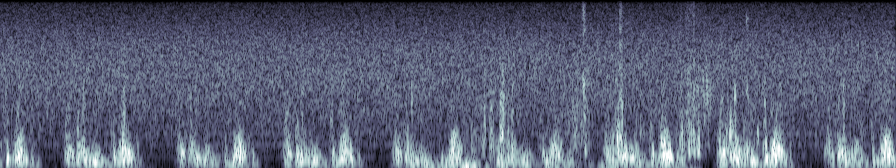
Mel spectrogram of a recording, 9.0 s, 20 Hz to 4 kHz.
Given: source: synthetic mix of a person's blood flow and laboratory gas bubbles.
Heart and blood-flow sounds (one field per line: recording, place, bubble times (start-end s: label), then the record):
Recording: Doppler ultrasound of blood flow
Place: precordium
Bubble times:
5.81-5.90 s: bubbles
6.14-6.29 s: bubbles
6.79-7.15 s: bubbles
7.46-7.51 s: bubbles
From the record:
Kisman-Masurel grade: 222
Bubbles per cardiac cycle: several, 3 to 8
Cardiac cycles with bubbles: 10 to 50%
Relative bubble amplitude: moderate (0.250 to 0.450)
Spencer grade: 2 (many but less than half of the cardiac periods contain bubble signals, singularly or in groups)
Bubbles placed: only in the low amplitude regions of the cardiac cycle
